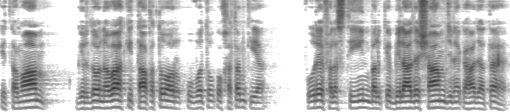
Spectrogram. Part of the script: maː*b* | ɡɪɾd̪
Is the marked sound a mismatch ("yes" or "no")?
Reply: yes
